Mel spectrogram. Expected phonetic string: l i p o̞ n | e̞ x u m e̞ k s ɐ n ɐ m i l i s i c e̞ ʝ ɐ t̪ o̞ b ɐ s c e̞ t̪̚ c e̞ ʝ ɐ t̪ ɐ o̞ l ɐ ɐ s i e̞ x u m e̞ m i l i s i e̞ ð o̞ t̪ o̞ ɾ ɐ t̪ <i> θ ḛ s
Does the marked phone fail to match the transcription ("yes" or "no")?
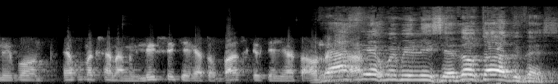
no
